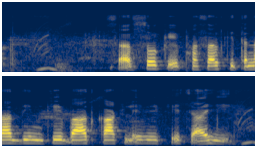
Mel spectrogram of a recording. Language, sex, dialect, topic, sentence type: Bhojpuri, female, Western, agriculture, question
